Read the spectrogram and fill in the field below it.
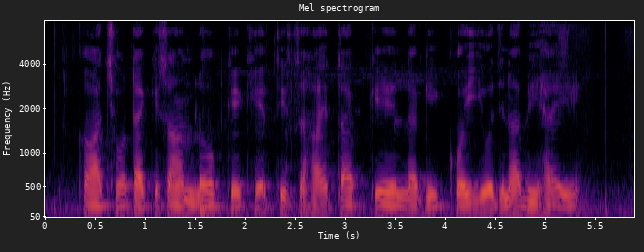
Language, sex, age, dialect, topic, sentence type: Magahi, female, 18-24, Western, agriculture, question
